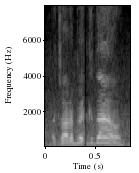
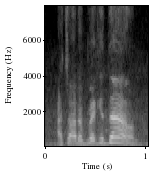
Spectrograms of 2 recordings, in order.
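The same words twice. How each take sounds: The two takes are said the same way.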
